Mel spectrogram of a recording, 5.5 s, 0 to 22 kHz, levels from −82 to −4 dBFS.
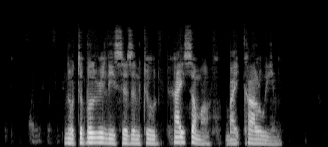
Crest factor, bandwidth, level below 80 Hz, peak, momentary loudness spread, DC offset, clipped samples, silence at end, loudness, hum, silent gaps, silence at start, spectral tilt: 22 dB; 10.5 kHz; -52 dBFS; -4 dBFS; 16 LU; under 0.1%; under 0.1%; 0.8 s; -23 LUFS; none; none; 1.05 s; -6 dB/octave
